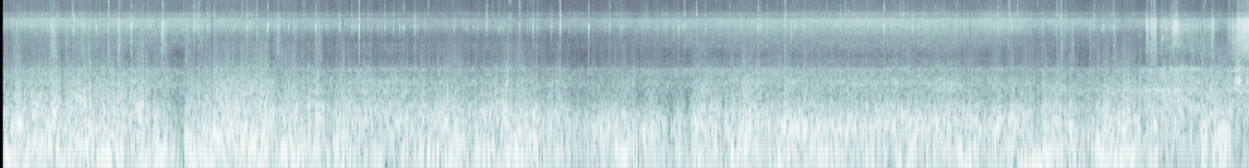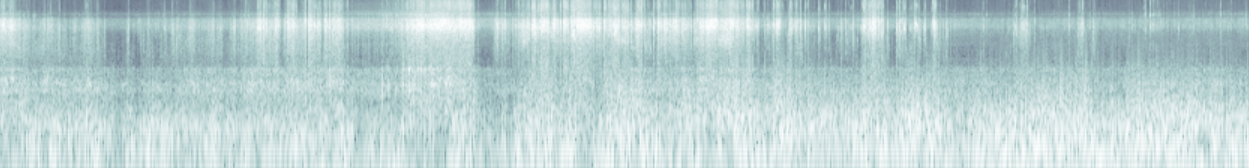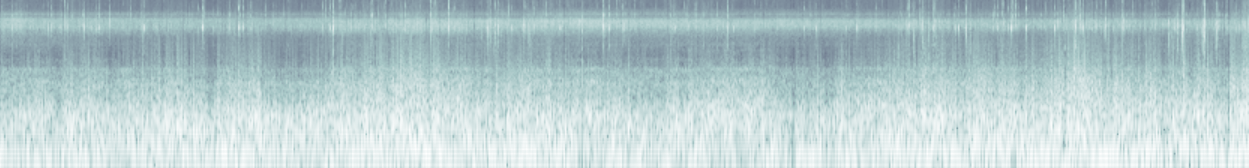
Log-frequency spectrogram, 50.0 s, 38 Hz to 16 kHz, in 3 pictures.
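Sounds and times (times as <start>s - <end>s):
surf breaking on shore: 0.0s - 49.9s
wind buffeting microphone: 0.0s - 49.9s.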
